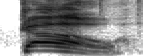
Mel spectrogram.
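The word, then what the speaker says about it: Geaux: G E A U X. What do you think that spells? Go. That's what it spells.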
